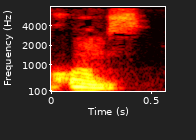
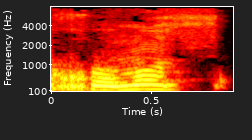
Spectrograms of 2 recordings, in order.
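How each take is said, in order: First: The word has one syllable, without a middle vowel. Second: The word has two syllables, with a middle vowel. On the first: This is the habitual everyday pronunciation. The speaker calls it wrong. "عادت کردیم بر اساس عادت میگیم خُمس" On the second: This is the correct pronunciation as in the verse. The speaker calls it right. "خُمُس سعیشه"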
